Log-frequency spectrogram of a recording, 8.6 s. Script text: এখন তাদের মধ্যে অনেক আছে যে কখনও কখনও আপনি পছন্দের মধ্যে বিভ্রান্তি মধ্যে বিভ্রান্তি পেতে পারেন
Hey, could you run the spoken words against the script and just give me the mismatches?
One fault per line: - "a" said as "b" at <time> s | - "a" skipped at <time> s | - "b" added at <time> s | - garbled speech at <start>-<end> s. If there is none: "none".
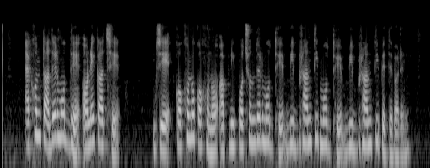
none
